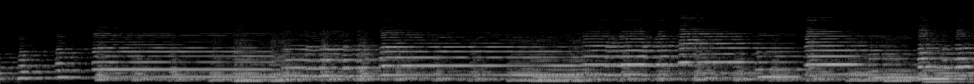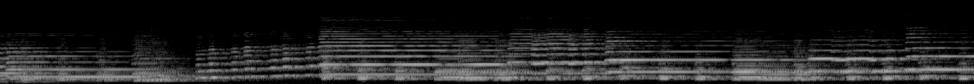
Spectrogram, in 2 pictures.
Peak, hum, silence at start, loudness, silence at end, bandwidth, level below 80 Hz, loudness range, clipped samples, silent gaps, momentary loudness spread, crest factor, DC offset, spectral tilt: -14 dBFS; none; 0 s; -29 LUFS; 0 s; 13.5 kHz; -78 dBFS; 3 LU; under 0.1%; none; 7 LU; 16 dB; under 0.1%; -6.5 dB/octave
